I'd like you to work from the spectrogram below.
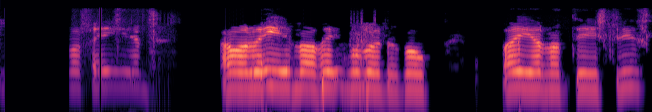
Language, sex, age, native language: Icelandic, male, 12, Icelandic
